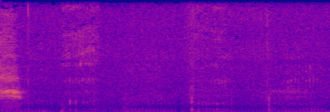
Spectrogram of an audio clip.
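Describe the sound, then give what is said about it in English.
A gray tabby cat purrs steadily, a low continuous rumble with a soft rhythmic pulse, with a few faint rustles over it and no talking. “the wonderful gray tabby cat.”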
